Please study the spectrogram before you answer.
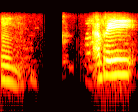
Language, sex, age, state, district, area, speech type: Bodo, female, 60+, Assam, Kokrajhar, rural, conversation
